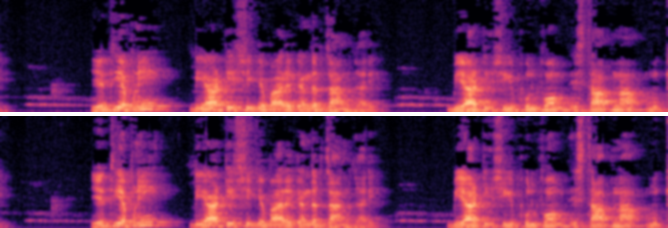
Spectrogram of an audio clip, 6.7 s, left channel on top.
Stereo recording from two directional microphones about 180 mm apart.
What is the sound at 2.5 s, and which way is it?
Speech, 40° right (ahead or behind).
